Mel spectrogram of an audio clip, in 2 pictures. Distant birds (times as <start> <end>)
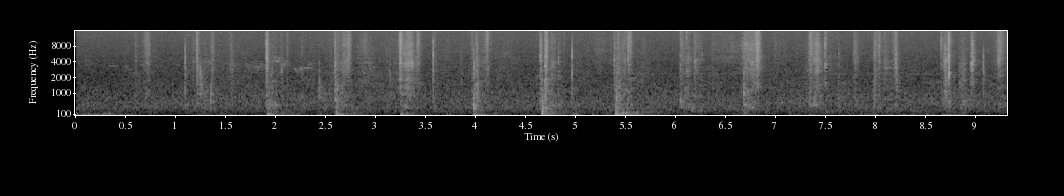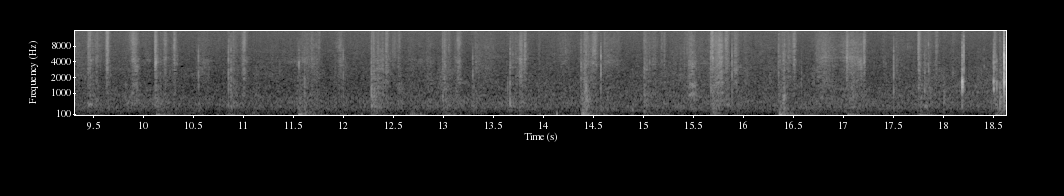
0.0 6.3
